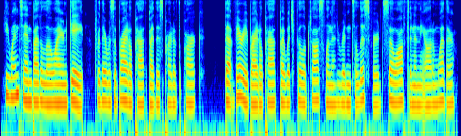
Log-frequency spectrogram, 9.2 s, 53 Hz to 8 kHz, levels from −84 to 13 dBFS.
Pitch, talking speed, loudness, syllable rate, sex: 185 Hz, 240 wpm, -17 LUFS, 6.1 syllables/s, female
